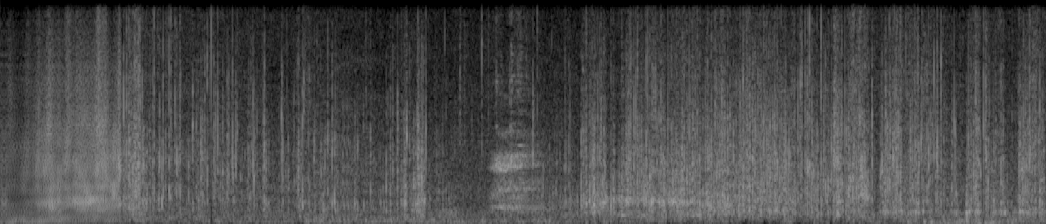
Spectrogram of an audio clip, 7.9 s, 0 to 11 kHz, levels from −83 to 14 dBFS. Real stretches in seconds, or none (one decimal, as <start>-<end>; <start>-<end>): 0.9-7.9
